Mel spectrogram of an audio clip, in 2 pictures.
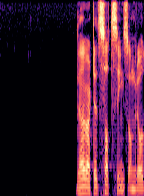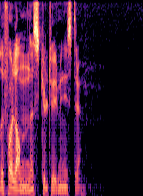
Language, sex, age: Norwegian, male, 52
